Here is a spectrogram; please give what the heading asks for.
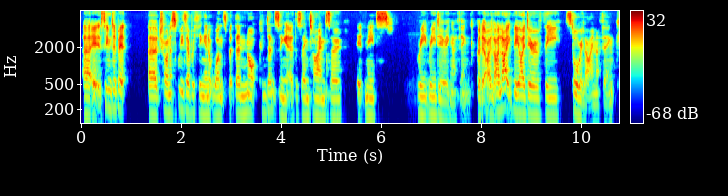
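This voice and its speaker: A woman's voice: low-pitched, moderate pace, a bit bright. A woman giving casual, tentative feedback as a member of a script panel. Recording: dull lo-fi sound.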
